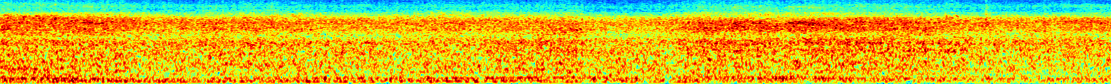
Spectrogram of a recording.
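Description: Steady rushing outdoor background noise with a faint low hum under it and no distinct events.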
